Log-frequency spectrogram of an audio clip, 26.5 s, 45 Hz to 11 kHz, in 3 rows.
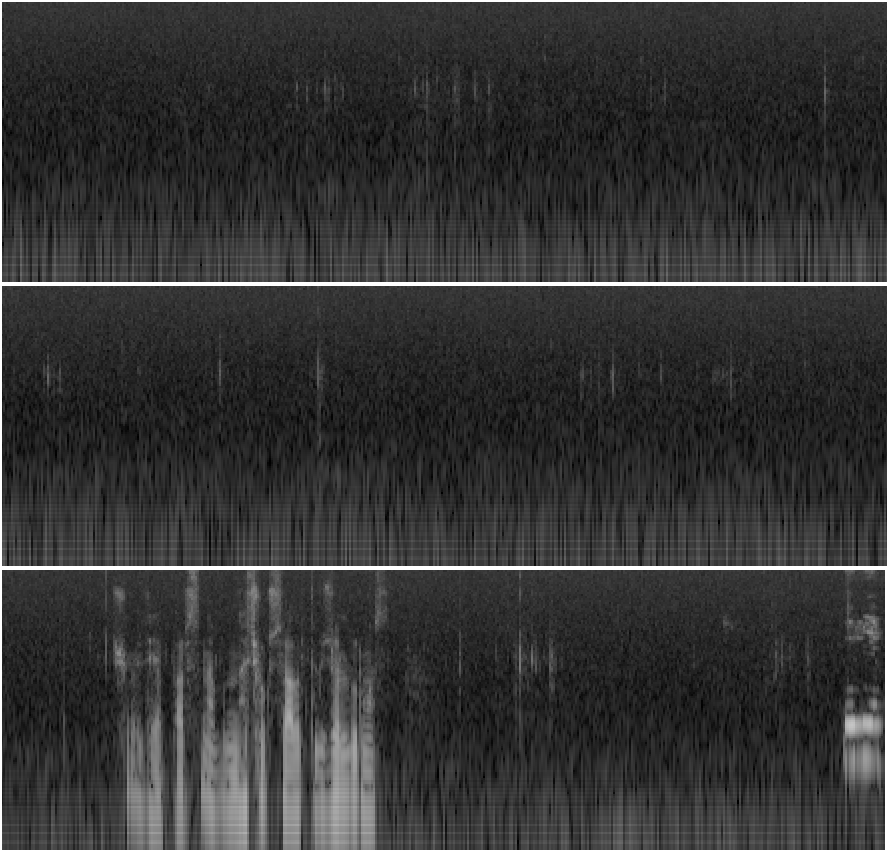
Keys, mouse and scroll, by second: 19.5-25.9 middle drag, 26.0-26.5 middle drag.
